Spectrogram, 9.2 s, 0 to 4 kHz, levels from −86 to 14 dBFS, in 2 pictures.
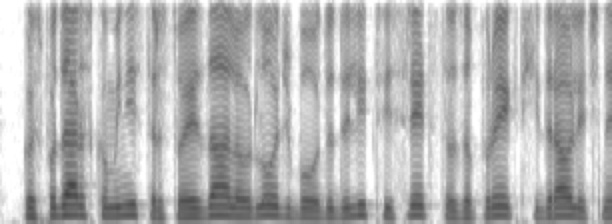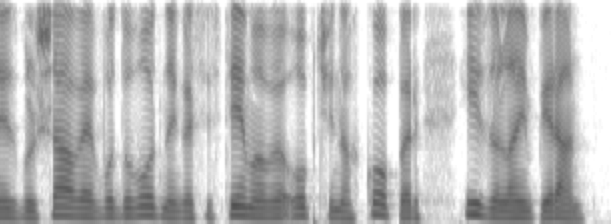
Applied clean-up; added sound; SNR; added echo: none; none; none; none.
